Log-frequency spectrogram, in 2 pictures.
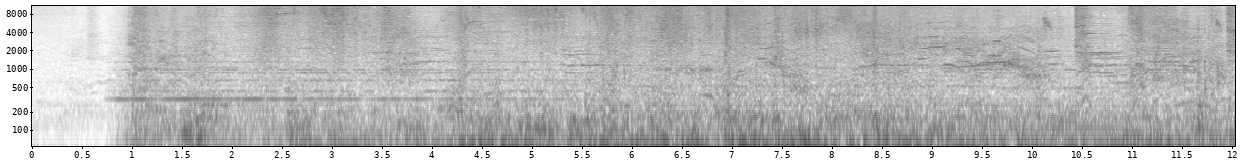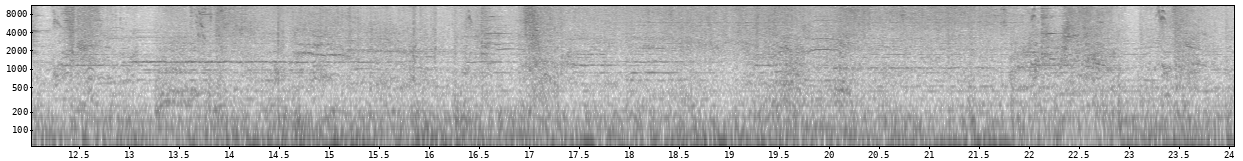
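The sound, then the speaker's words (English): Fireballs are shot at monsters in a film clip, heard as a dense, continuous action soundtrack. Whooshing blasts and crashing impacts run loud and steady throughout, with no break after the first second. “Who are you shooting fireballs at? Well, some of these monsters who I am not, in fact, killing, but I am really shooting the fireballs, so... And here it goes.”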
